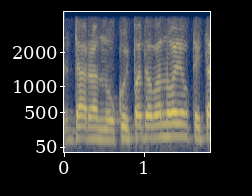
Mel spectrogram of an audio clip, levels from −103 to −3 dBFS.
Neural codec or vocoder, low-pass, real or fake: none; 3.6 kHz; real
